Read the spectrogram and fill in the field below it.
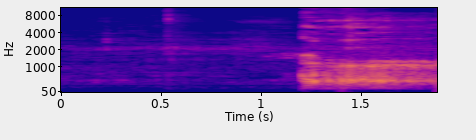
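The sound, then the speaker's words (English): A loud, rough burp bursts in after a second of near silence and rumbles on to the end, followed by a hiccup, with no talking around it. “Excuse me, I did not be. Wow. Followed by a hiccup.”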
